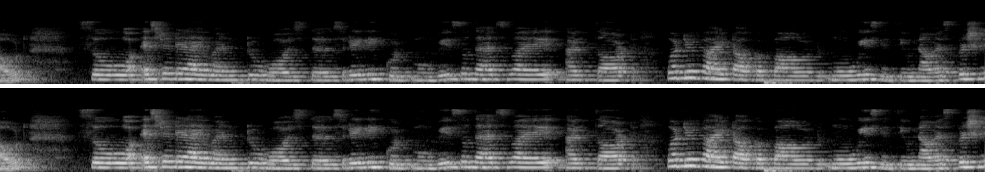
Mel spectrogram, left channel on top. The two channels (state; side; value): quieter; left; 5.1 dB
